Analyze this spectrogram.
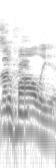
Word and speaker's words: Somalia: Rachel, it's pronounced smaller. Smaller, Steve. Also, it's a great way to encourage Somalia. It's Somalia.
